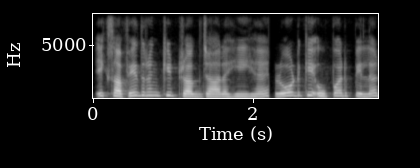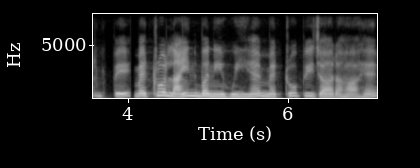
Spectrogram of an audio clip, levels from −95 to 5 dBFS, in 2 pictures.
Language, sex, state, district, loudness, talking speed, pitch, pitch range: Hindi, female, Uttar Pradesh, Jalaun, -21 LUFS, 200 wpm, 250 Hz, 230-265 Hz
